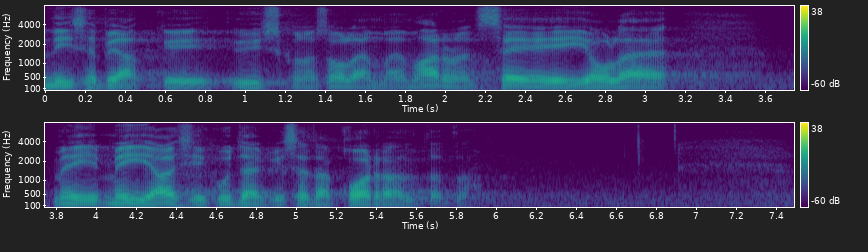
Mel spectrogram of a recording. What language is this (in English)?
Estonian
